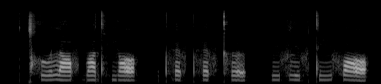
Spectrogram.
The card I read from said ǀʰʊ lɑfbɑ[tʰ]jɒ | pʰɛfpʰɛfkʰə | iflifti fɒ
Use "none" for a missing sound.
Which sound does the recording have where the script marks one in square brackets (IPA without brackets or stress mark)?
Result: tʰ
